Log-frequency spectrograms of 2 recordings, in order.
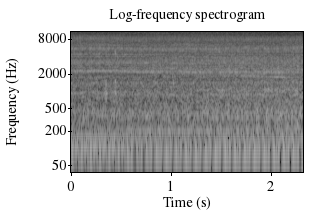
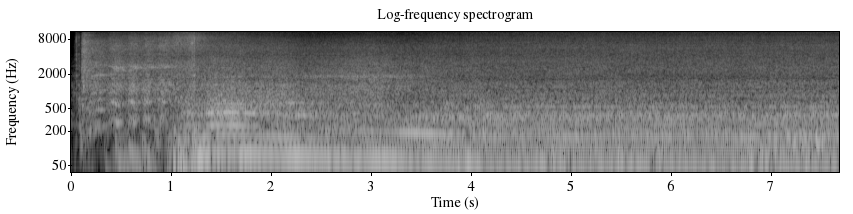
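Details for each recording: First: Mk2 Ford Focus ST misfiring at idle, coil packs unplugged one at a time: idle turns lumpy and pulsing on cylinders one to four, cylinder five unchanged, pointing to that coil pack as the fault. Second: Mk2 Ford Focus ST petrol engine, stood for 18 months, first start after new coil pack, spark plugs and oil: cranks, catches with a quick rev flare, then settles into a smooth, steady idle, no longer misfiring.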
